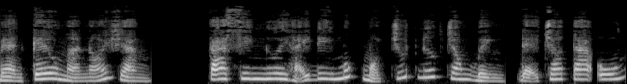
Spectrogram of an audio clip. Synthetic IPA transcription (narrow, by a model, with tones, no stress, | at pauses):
ɓɛ˨˩nke˧wmaː˨˩nɔ˨˦jza˨˩ŋ | t̪aː˧si˧nŋɨ˧əjɦa̰˧˥˩jɗi˧mʊ˦˥t̚mo˨˩t̚t͡ɕu˦˥t̚nɨ˦˥ək̚t͡ɕɔ˧wŋ͡mɓï˨˩ŋ̟ɗe˧˩t͡ɕɔ˧t̪aː˧ʔu˨˦əŋ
